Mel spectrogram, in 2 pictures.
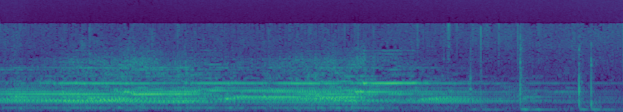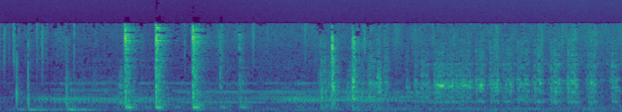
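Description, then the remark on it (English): A door in an old house creaks open by itself with a long, drawn-out groan, then a series of sharp wooden clunks and rattles follows, including a couple of loud bangs as it slams shut by itself. “Door's open all by itself.”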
